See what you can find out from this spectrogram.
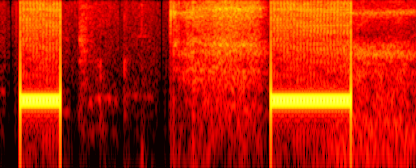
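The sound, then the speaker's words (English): Telephone line tones play as a call is transferred to an assistant's voicemail: two loud, steady mid-pitched tone bursts, the second longer, separated by a stretch of faint line noise. “But I can put you into the assistant, Joan Rusin's voicemail.”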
